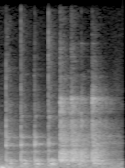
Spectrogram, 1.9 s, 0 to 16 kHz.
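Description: A hammer taps a greased front wheel hub bearing into place on a BMW R1200GS motorcycle, with about six sharp metallic strikes close by at a quick, uneven rhythm.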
